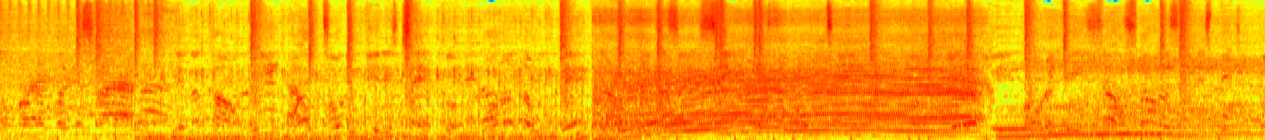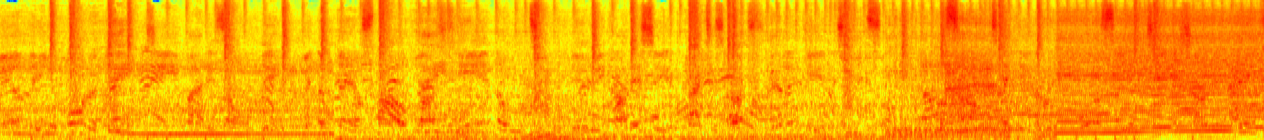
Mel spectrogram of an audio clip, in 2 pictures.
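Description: Drag-racing cars with engines revving and tyres squealing, mixed with a hip hop beat. About six seconds in, an engine's pitch climbs and then holds.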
